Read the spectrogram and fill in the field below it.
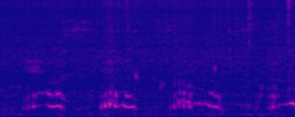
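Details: A fantail pigeon (Columba livia) gives four low, throaty coos, each a short rolling phrase with a falling end, repeated about once a second in a quiet room.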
